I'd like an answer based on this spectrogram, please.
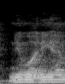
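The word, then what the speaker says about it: pneumonia: कुछ वर्ड ऐसे होते हैं जो साइलेंट होते हैं, जैसे काम में है साइलेंट होता है, न्यूमोनिया में P साइलेंट होता है।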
